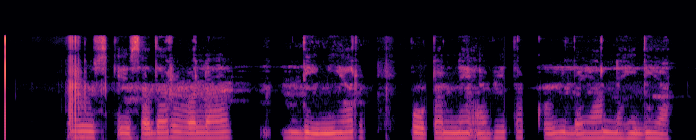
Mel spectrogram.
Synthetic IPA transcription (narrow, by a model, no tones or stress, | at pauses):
ɾuːskesɐd̪əɾʋɐla | d̪iːmijəɾ | poːʈənːeʔɐbʱit̪ɐkːoːibɐjaːnːɐɦĩd̪ijaː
